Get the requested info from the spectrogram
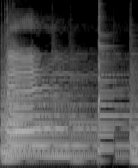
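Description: Acoustic guitar accompanying a folk samba, with one long held melody note above it that fades, and a fresh chord struck about one and a half seconds in.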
